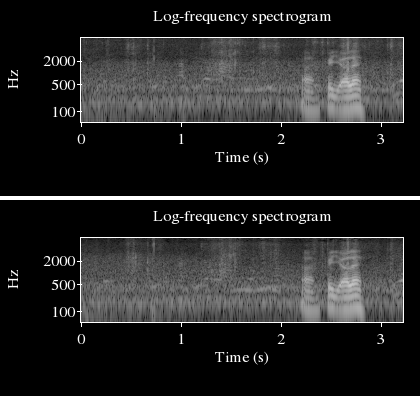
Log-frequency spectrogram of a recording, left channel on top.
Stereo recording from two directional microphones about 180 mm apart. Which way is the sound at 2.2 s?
20° right (ahead or behind).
